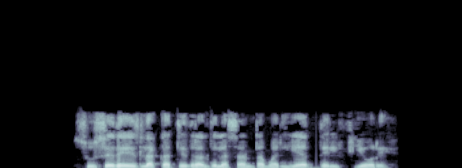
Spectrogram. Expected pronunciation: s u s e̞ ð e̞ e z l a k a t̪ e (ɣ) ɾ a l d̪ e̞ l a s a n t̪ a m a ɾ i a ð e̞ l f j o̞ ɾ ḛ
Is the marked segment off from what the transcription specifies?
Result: yes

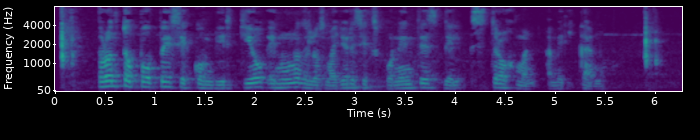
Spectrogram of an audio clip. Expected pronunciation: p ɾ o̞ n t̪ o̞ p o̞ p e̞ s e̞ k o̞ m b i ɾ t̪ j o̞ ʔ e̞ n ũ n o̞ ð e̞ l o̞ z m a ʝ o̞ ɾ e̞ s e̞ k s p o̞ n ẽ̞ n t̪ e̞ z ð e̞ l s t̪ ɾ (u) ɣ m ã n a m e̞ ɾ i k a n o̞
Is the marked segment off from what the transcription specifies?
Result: yes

